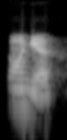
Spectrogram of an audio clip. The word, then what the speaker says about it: Sonia: So how do you say Sonia or Sonia? Sonia. Sonia. I have a friend who spells it the same way, but she pronounces it Sonia.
